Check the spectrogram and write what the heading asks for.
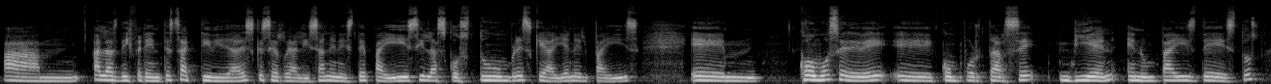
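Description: An older woman, a grandmother answering interview questions hesitantly, with many pauses and fillers. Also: lowish voice, fairly even intonation, mellow. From Colombia. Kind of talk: casual family interview.

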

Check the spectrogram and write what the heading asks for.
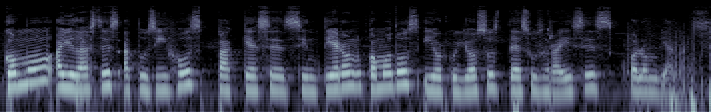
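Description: A woman's voice: fairly high pitch, steady tone, a little slow, hardly any pauses, a little mellow. A woman interviewing her grandparents, reading out prepared questions steadily.

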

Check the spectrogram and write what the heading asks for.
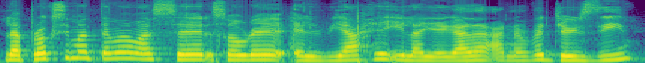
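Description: A woman's voice: fairly high pitch, normal speed, a little mellow. A woman interviewing her grandparents, reading out prepared questions steadily.

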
